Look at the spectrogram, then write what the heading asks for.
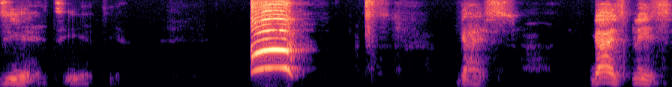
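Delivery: overcome with emotion. Talking to viewers about people the church disowned, getting too emotional. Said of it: "I'm getting too emotional now".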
